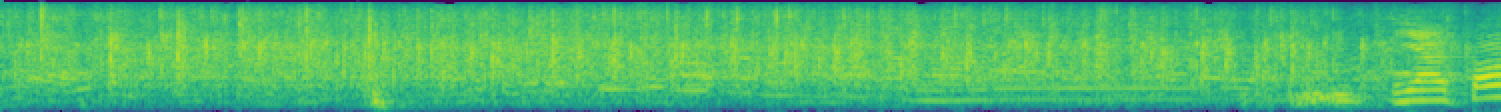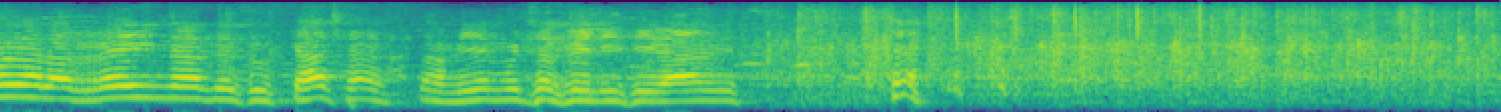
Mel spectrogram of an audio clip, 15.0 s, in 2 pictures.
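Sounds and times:
audience applause: 0:00.0 - 0:07.7, 0:11.2 - 0:15.0
laughter: 0:02.4 - 0:07.1, 0:11.5 - 0:13.2
speech: 0:07.0 - 0:11.3, 0:12.0 - 0:12.3.

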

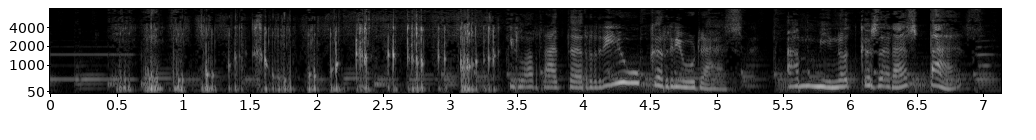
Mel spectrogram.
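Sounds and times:
person imitating piglet grunting: 0:00.4 - 0:03.5
speech: 0:03.6 - 0:07.1.

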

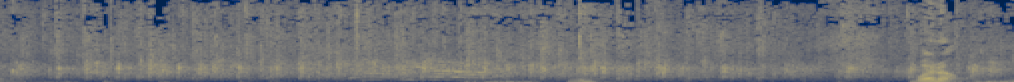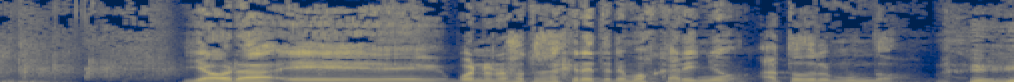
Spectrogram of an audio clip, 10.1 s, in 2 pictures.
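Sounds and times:
audience applause: 0:00.0 - 0:06.3
person cheering: 0:01.7 - 0:03.2
speech: 0:02.8 - 0:03.1, 0:04.6 - 0:05.1, 0:06.0 - 0:10.1.

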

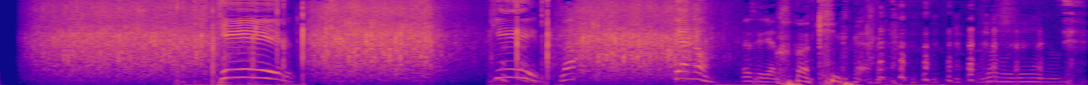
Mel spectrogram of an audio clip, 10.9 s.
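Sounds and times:
audience applause: 0:00.2 - 0:07.6
speech: 0:02.2 - 0:03.1, 0:05.0 - 0:06.2, 0:06.8 - 0:10.8
laughter: 0:06.8 - 0:10.8.

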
